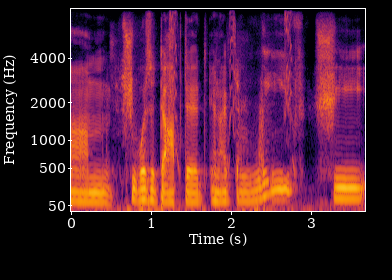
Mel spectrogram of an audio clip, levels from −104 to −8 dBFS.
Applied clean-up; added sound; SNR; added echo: neural mask model Resemble Enhance denoiser.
